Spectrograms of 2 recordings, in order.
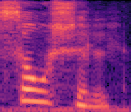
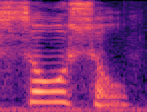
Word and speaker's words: social: كلمة social مش بقول social، بقول social.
